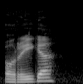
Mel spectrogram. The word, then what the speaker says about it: Origa: He's as a musical guest along with Arija. – I'm just going to incorrectly correct your pronunciation. Isn't it pronounced Origa? – Yeah, it's Origa.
